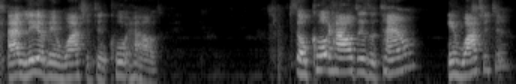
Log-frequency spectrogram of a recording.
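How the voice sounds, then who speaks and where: The delivery comes in a Southern US accent at a very slow pace. Long pauses occur frequently. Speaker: nursing assistant livestreamer. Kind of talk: casual livestream chat.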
